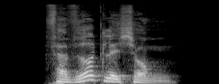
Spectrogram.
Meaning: fruition, realisation, realization, attainment
- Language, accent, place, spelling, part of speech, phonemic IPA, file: German, Germany, Berlin, Verwirklichung, noun, /fɛɐ̯ˈvɪʁklɪçʊŋ/, De-Verwirklichung.ogg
